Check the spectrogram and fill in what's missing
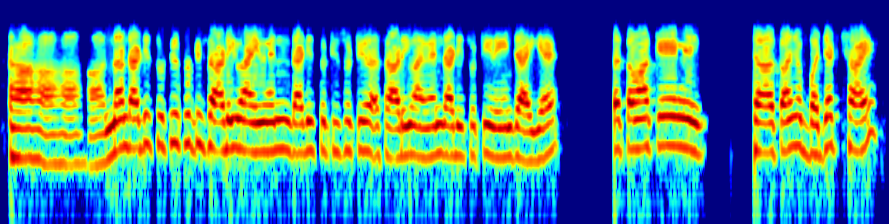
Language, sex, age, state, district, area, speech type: Sindhi, female, 45-60, Uttar Pradesh, Lucknow, rural, conversation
